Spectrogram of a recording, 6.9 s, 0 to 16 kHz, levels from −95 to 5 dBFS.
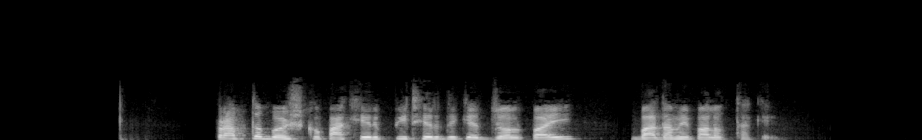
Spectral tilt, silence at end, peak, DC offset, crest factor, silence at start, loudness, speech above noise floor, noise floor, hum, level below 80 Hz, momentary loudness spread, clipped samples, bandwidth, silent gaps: -9 dB/octave; 1.15 s; -2 dBFS; under 0.1%; 18 dB; 1.65 s; -17 LUFS; 44 dB; -61 dBFS; none; -62 dBFS; 6 LU; under 0.1%; 5.8 kHz; none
